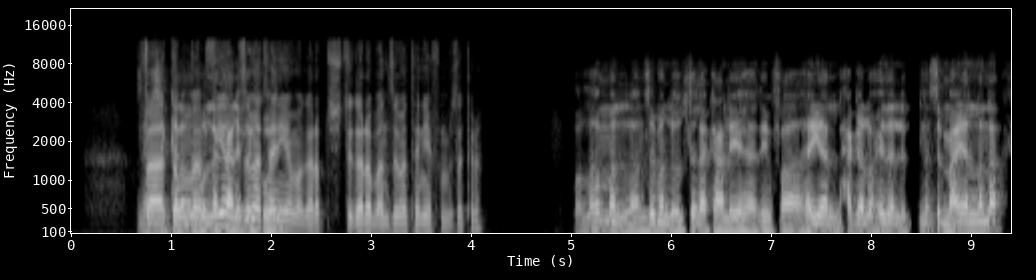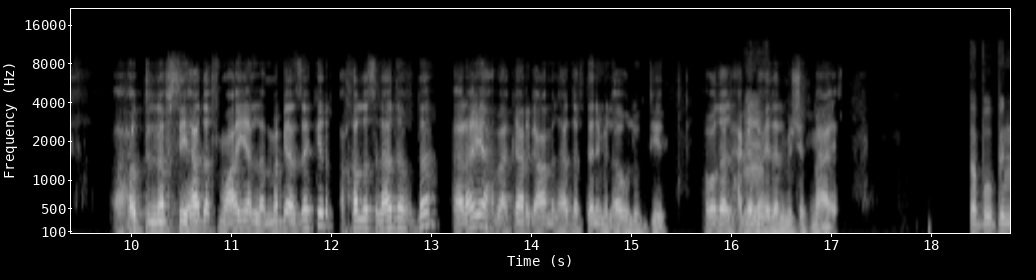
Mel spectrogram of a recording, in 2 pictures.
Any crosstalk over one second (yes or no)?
yes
